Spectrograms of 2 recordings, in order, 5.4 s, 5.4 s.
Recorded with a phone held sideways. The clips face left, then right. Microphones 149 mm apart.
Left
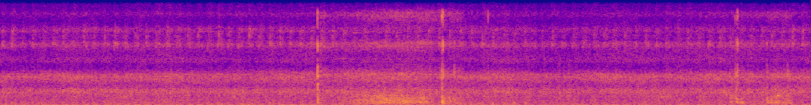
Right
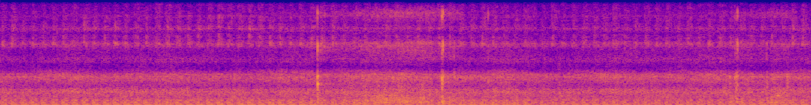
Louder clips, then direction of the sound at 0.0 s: Right 5 dB; 40° right (ahead or behind).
